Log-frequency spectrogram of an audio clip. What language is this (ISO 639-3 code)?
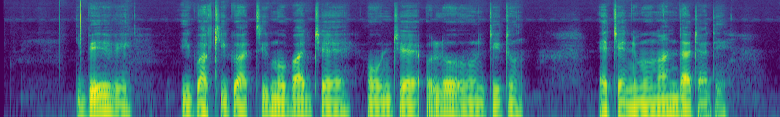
yor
